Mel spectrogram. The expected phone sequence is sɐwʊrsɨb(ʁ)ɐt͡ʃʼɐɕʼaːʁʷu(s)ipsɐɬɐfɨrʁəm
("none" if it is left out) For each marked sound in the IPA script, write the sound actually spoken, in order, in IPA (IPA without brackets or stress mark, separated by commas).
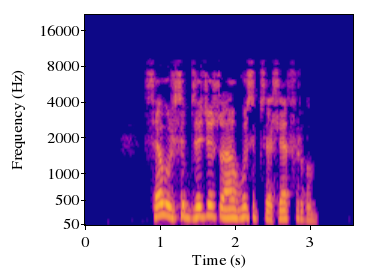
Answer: z, s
